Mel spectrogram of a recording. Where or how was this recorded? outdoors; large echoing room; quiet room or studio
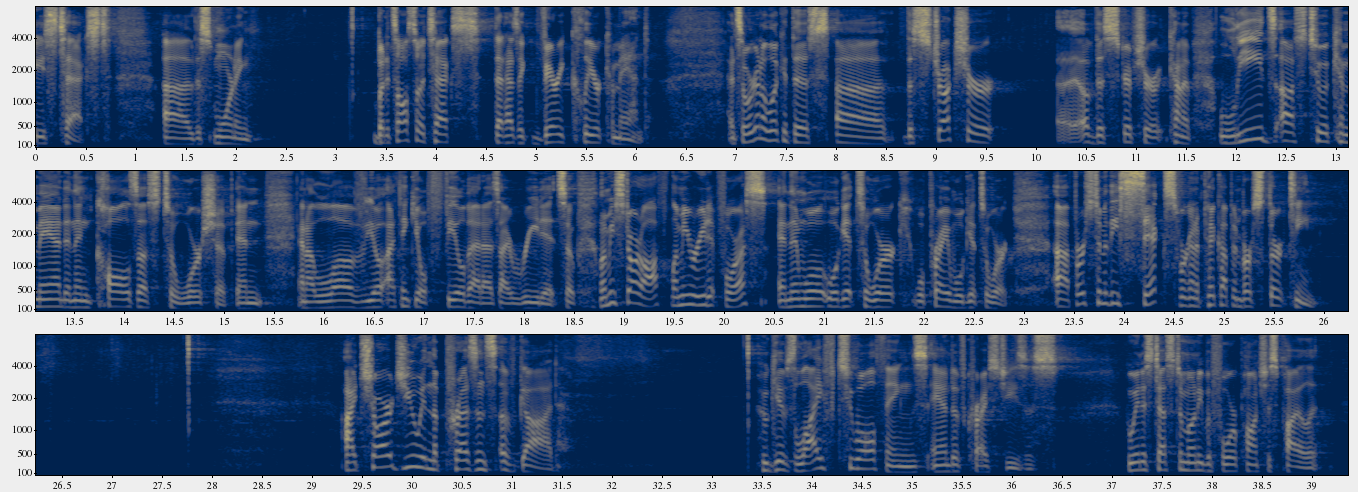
large echoing room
